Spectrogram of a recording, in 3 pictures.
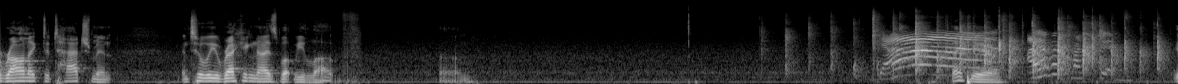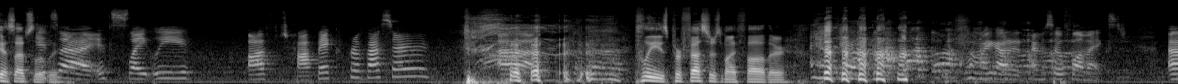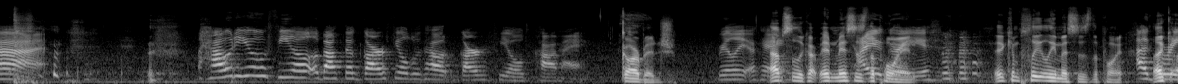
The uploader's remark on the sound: This episode of Cat Talk was recorded live in New York City at the Experimental Comedy Gallery in Brooklyn.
